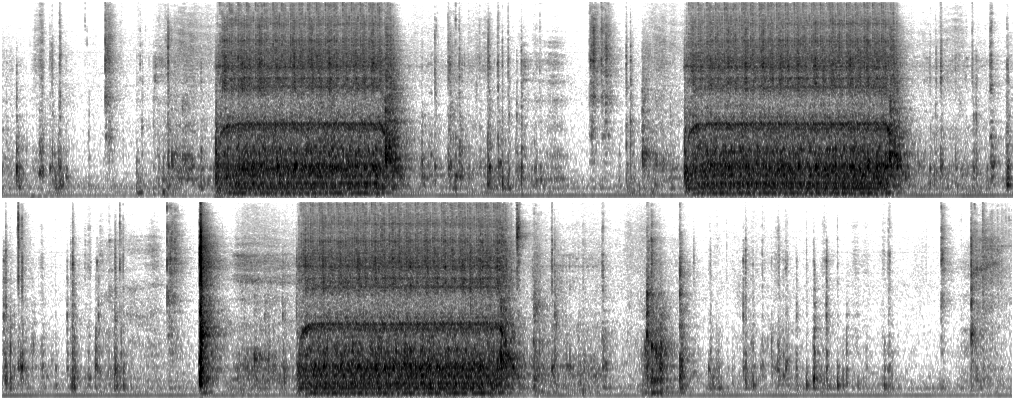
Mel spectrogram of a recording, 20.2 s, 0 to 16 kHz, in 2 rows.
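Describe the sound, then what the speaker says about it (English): A sewing machine runs three separate bursts of a couple of seconds each along a dress seam, humming steadily and close, with quiet handling noises in the gaps between runs. "I'm gonna change my sewing machine to a 5, which is the longest length on my sewing machine"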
